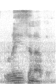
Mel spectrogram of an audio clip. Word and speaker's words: reasonable: 강한 발음은 여기에 있습니다. 그래서 reasonable 여기를 세게 지금 발음하고 있는 거예요.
